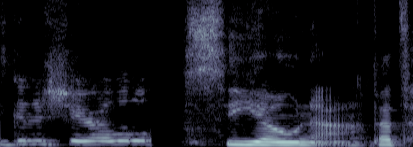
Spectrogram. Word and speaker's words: Syona: in and she's going to share a little ciona that's how you say it I'm also going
